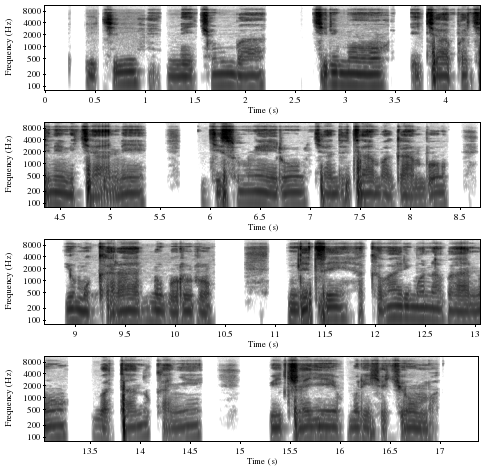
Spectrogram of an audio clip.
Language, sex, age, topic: Kinyarwanda, male, 25-35, government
